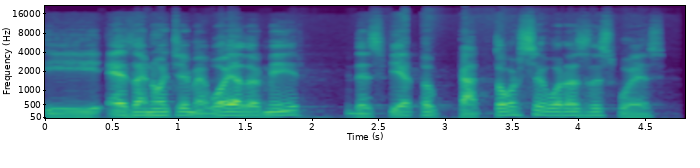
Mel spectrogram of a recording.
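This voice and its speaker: A middle-aged pastor from New York shares his testimony in a low, smooth voice. He tells it earnestly and with feeling, voicing the people in his story as he goes. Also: slow, big-room sound. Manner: earnest, emotional storytelling with quoted dialogue. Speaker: evangelical pastor. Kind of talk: personal testimony in conversation.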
